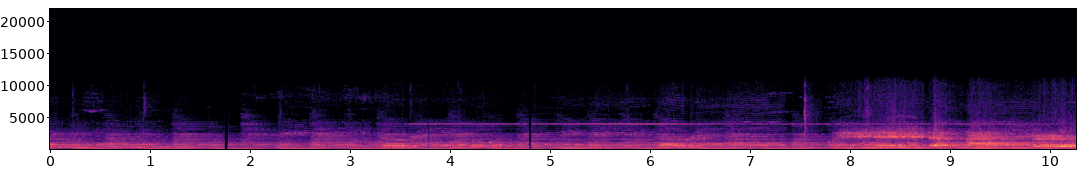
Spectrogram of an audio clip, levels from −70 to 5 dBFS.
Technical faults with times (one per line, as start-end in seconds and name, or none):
1.74-1.78 gap between stream segments
3.78 gap between stream segments
4.79-4.81 gap between stream segments
7.81 gap between stream segments
8.81 gap between stream segments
